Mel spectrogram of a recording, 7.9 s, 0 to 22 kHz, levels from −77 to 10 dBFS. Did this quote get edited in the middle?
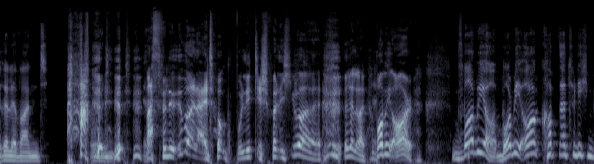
no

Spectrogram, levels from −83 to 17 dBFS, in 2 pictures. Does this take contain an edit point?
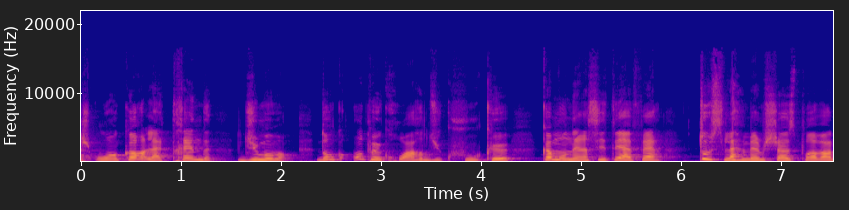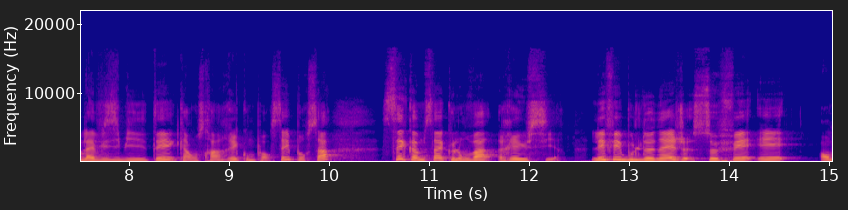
yes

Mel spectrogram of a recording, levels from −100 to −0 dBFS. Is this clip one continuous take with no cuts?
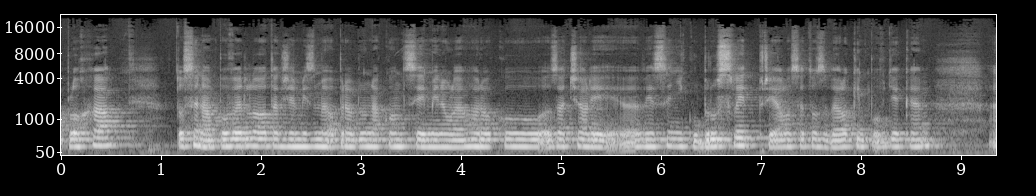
yes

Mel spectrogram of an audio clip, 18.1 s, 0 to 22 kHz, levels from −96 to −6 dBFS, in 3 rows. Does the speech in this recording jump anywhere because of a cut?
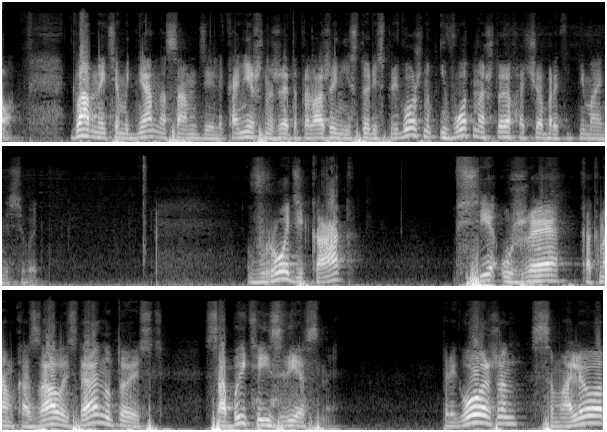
no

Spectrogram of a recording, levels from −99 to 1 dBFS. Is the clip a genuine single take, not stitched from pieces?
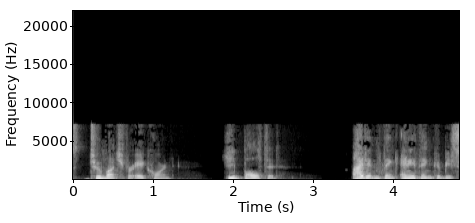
yes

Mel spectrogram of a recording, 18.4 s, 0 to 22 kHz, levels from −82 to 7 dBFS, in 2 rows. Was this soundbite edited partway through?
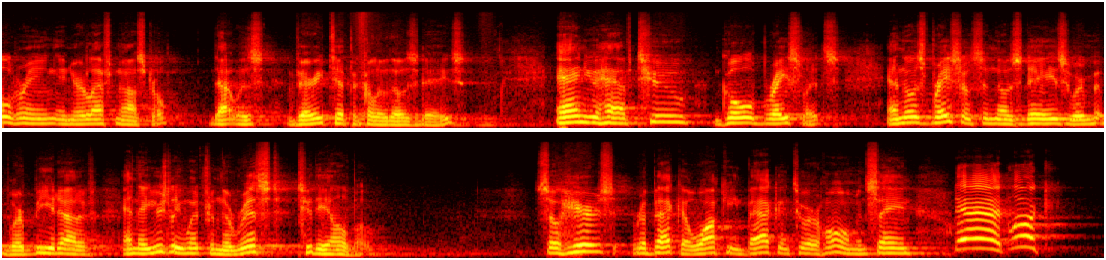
yes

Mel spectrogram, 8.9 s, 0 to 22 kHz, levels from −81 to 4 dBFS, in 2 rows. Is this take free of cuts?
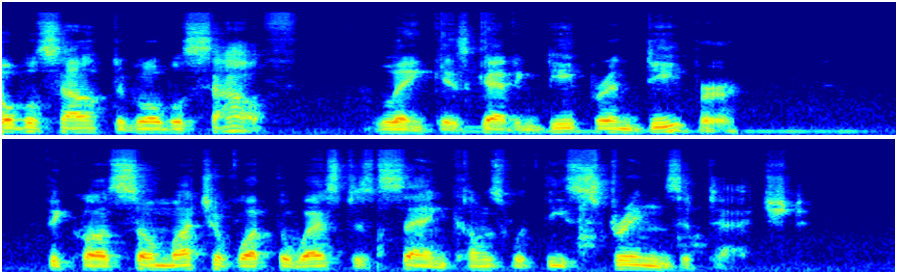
no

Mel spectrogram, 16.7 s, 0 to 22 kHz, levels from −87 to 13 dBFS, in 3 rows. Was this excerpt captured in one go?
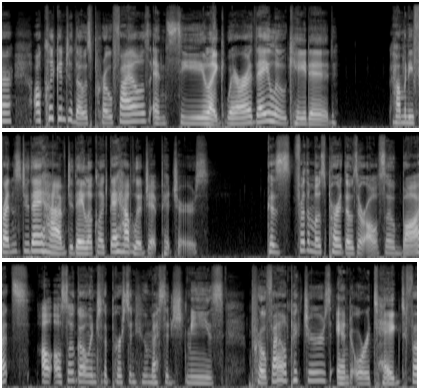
no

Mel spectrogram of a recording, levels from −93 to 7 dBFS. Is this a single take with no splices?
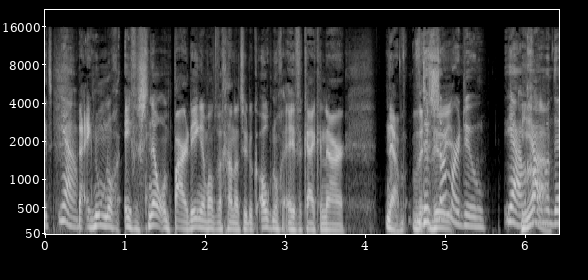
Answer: yes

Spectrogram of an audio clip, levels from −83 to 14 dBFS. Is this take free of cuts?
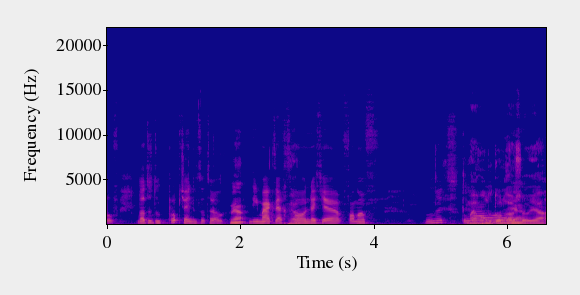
yes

